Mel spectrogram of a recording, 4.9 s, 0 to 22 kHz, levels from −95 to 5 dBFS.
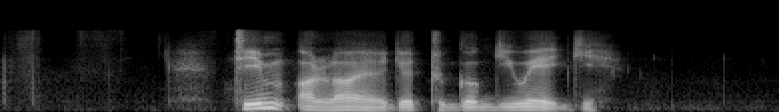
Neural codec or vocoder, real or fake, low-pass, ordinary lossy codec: codec, 16 kHz, 0.7 kbps, FocalCodec; fake; 7.2 kHz; Opus, 64 kbps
